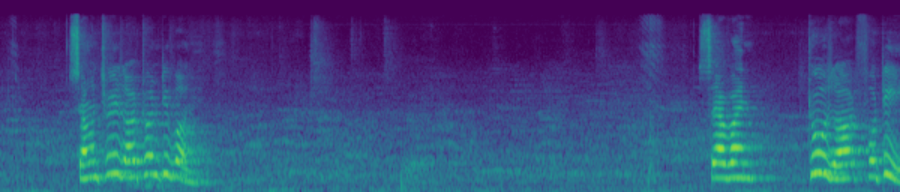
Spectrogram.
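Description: A boy speaks up loudly and clearly.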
